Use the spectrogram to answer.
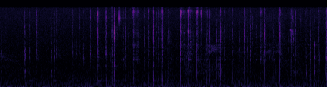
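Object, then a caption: Plastic (PET) water bottle. A hollow green Perrier PET plastic bottle, its fill level unclear, is held in the hand and tapped with fingertips and short nails all over the body and neck. The result is a quiet, rapid run of light, bright clicks and ticks with almost no ring, several sharper taps standing out.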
